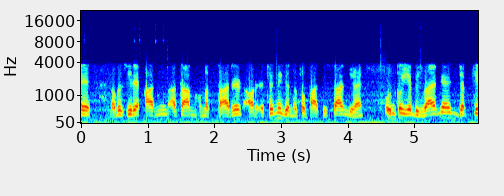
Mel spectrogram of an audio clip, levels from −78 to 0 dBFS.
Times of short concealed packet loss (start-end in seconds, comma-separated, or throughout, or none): none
